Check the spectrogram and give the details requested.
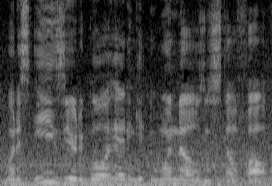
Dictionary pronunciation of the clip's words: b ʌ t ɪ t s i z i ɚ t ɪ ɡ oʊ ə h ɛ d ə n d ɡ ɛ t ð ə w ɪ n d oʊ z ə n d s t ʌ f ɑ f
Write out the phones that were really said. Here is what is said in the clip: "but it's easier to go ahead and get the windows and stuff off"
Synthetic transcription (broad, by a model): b ʌ t ɪ t s i z i ɚ t ɪ ɡ oʊ ə h ɛ d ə n ɡ ɛ t ð ə w ɪ n d oʊ z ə n s t ʌ f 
